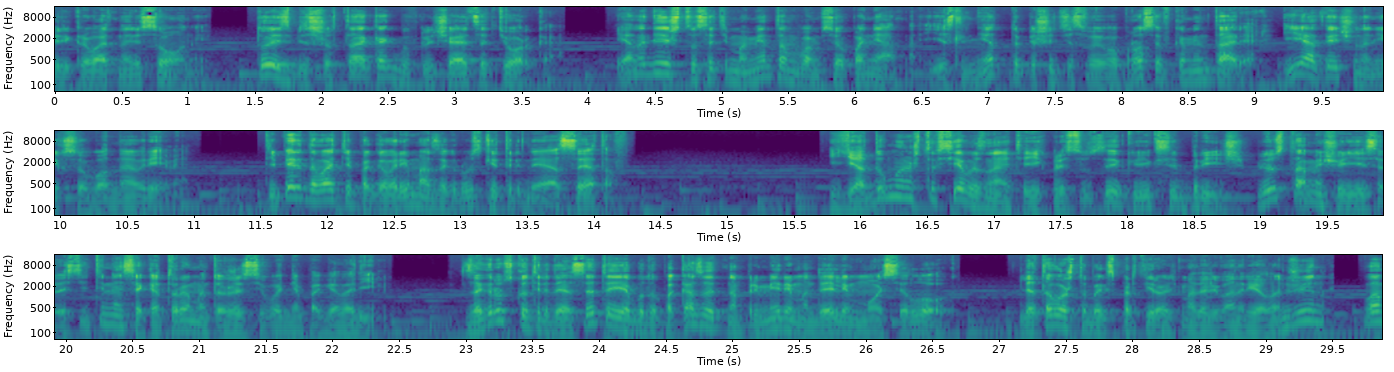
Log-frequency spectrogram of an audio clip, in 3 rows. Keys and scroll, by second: 0.9-3.2 typing, 5.5 d, 8.5 d, 8.7 s, 13.1 d, 13.2 w, 13.3 a.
